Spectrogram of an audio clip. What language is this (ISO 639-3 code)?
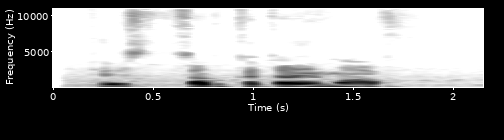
urd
